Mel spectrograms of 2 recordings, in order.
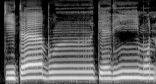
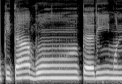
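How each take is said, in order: First: किताबुन करीमुन slow, ghunna thin and light; light ghunna ikhfa. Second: किताबुन करीमुन with a heavy thick ghunna, the wrong way. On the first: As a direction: lips stretched, light nasal in किताबुन. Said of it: "इख्फा मोटा नहीं होना चाहिए". (किताबुन करीमुन बारीक गुन्ना) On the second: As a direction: mouth too open, thick nasal in किताबुन. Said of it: "नहीं पढ़ेंगे". (किताबुन करीमुन मोटा गुन्ना, गलत) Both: Shown as a demonstration.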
